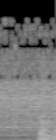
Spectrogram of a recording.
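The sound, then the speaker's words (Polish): Air hiss from an electric locomotive simulator as the pantograph is raised and the brakes are released: a steady low hiss that swells abruptly into a louder, fuller rushing burst halfway through. “Podnosimy pantograf. Odluźniamy hamulce. Czyli wszystko rusza.”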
